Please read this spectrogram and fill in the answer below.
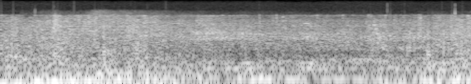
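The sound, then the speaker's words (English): Bombers strike rocket turrets in a Star Wars video game with a dense, rumbling barrage of blasts. The explosive roar stays loud and steady for about two seconds, with no pauses between hits. “And since these rocket turrets are doing some damage, I'm going to bring in some bombers to see if I can take them out. Here we go.”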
